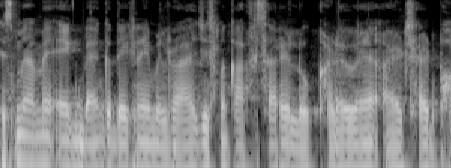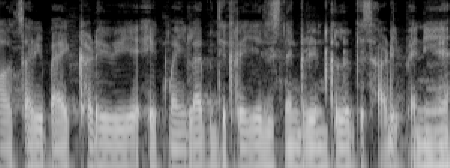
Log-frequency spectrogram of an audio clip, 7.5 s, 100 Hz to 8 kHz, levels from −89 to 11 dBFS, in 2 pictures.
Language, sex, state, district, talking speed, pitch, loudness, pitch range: Hindi, male, Chhattisgarh, Korba, 305 wpm, 90 Hz, -16 LUFS, 90-95 Hz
